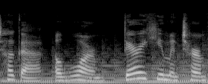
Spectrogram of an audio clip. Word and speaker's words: hygge: world the concept of hygge pronounced hookah a warm very human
